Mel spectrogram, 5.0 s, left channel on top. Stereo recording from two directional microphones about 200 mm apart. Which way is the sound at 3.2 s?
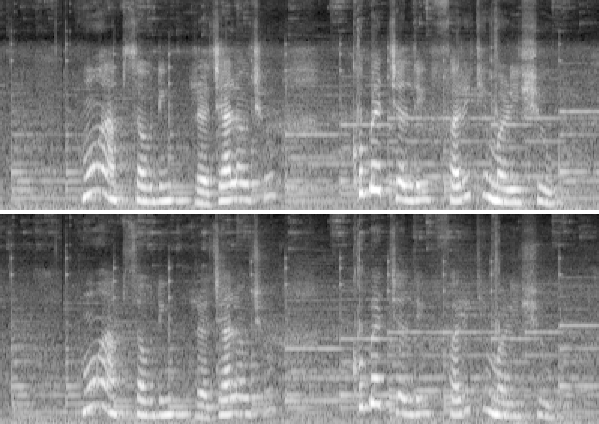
20° left (ahead or behind).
